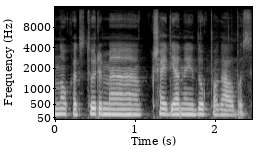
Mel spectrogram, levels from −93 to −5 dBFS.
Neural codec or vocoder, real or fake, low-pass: vocoder, 48 kHz, 128 mel bands, Vocos; fake; 14.4 kHz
